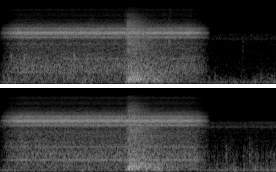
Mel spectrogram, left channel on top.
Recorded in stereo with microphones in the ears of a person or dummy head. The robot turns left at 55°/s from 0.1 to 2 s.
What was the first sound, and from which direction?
An explosion, 65° left (ahead or behind).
